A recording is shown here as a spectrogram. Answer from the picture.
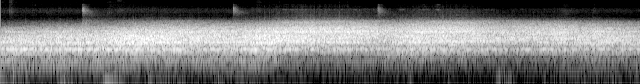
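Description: A large Zildjian gong ringing on after being struck with a soft mallet. Its shimmering tone swells to a peak a second or so in, then slowly dies away.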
